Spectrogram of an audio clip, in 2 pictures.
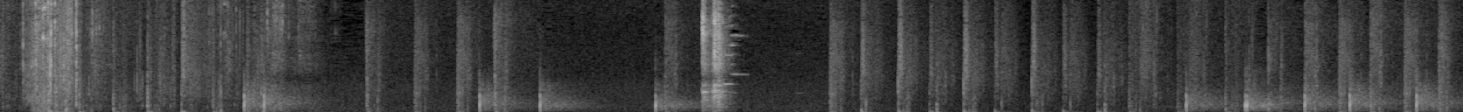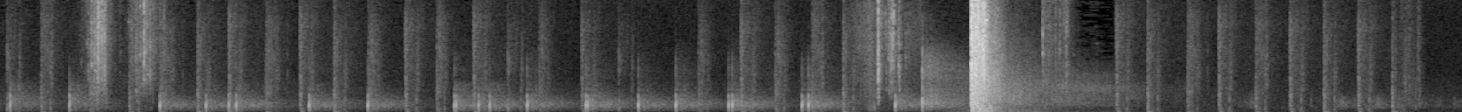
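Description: Footsteps thud quickly and rhythmically as a soldier runs across hard ground.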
